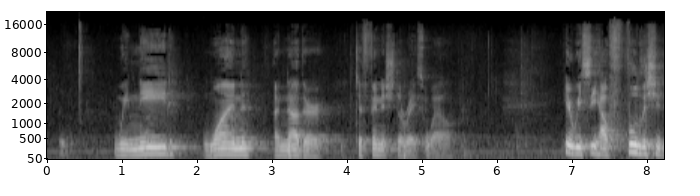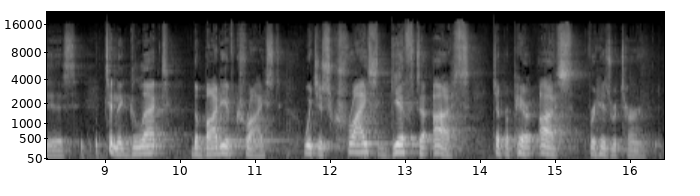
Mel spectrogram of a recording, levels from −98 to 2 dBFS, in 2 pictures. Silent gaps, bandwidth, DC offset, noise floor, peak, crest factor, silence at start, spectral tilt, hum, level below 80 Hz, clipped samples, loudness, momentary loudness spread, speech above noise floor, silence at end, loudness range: none; 18 kHz; under 0.1%; -62 dBFS; -10 dBFS; 20 dB; 0.15 s; -4.5 dB/octave; none; -68 dBFS; under 0.1%; -29 LUFS; 16 LU; 33 dB; 0.1 s; 9 LU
